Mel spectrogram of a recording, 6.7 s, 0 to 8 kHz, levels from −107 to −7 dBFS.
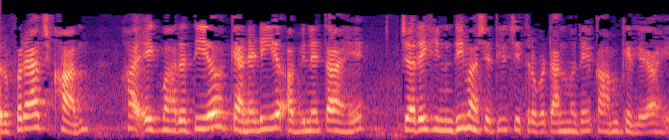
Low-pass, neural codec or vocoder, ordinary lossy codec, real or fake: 7.2 kHz; codec, 16 kHz, 0.8 kbps, ZipCodec; MP3, 24 kbps; fake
